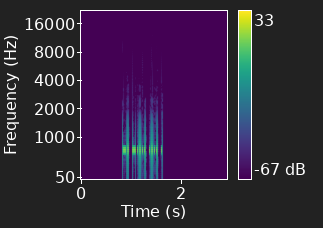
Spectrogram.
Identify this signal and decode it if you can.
Morse code, heard as a keyed tone, about 50 wpm, 700 Hz. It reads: N6HE
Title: Easy Call Signs - 50wpm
